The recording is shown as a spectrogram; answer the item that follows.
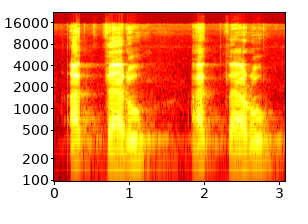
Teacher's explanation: را کو پر پڑھا جائے گا، را پر پیش ہو، را کو پر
